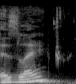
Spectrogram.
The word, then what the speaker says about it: Islay: I guess it's just called Isla. It's like the Isle of Skye. Spelled Islay, but it's pronounced Isla.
